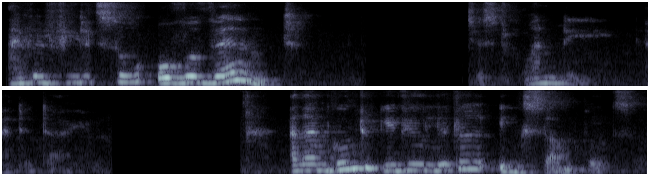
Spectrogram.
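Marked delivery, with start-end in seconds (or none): 3.5-5.4 hushed whisper to herself. Acted. Whispering a reminder to get through the day. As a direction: whisper it like a private mantra.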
